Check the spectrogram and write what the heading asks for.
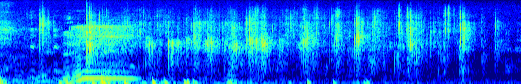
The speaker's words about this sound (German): Einen herzlichen Applaus für meine wunderbare Frau.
